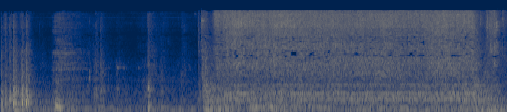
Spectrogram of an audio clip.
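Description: A few clattering knocks on the kitchen counter, then a kitchen tap turned on hard, water rushing into the sink for about three seconds before it is shut off.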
